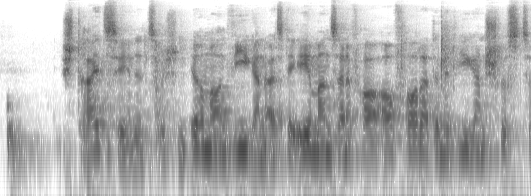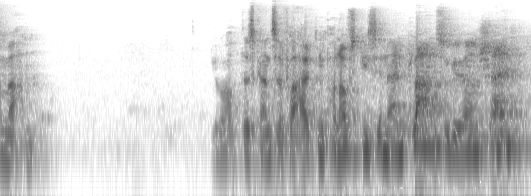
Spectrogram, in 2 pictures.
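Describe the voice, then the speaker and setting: An actor playing a methodical, matter-of-fact detective's assistant reasoning through a case in a retro crime radio play. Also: male voice, lowish voice, fairly even intonation, normal speed, close to an everyday voice. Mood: pointed. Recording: roomy, faintly noisy retro radio play.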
